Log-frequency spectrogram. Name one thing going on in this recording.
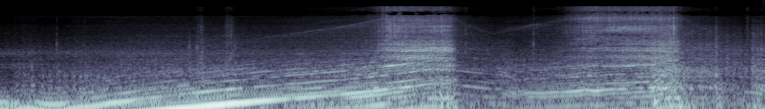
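A car engine revs up repeatedly as the car speeds up through the gears.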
